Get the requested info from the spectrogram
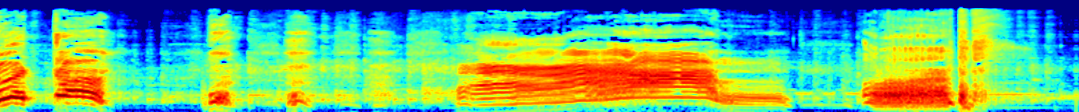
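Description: A voice making monster sound effects by mouth: two short yelps, then a long drawn-out groan that rises and then falls in pitch, and a breathy, noisy burst near the end.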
